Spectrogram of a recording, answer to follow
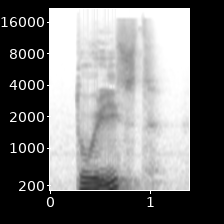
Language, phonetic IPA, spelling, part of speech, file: Russian, [tʊˈrʲist], турист, noun, Ru-турист.ogg
- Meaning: tourist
